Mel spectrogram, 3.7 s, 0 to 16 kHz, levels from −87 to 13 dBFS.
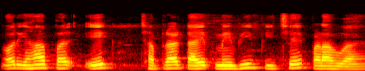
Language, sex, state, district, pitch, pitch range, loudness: Hindi, male, Uttar Pradesh, Lucknow, 160 Hz, 155-180 Hz, -16 LUFS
